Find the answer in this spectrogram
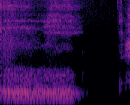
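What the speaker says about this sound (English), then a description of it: "Allie's over here growling at Axel, and Axel's doing nothing" A pet dog growls in a low, steady rumble for about a second, fairly close, then falls quiet before a faint trailing sound.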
